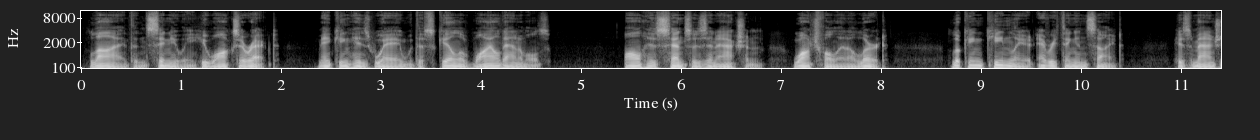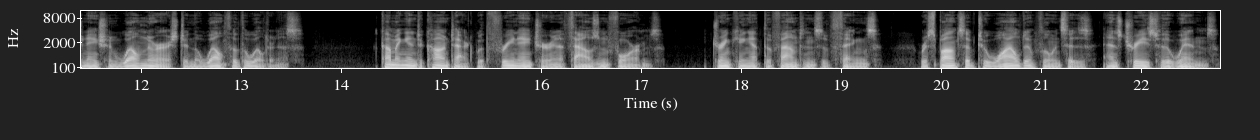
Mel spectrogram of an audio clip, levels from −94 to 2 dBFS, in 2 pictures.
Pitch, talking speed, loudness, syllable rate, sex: 80 Hz, 170 wpm, -22 LUFS, 5.5 syllables/s, male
